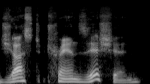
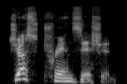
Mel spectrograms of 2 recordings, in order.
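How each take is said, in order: First: It is said as a plain, neutral noun phrase. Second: It is said as a forceful, punchy order. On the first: The transition is fair. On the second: People are being told to simply make the transition.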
